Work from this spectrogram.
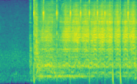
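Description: Starter spins the engine over with a steady churn and sharp ticks on top; it turns over normally and sounds ready to fire.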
